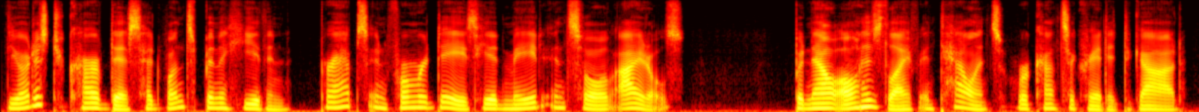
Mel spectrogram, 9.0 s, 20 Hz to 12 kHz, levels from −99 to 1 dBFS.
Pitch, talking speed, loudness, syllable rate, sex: 140 Hz, 205 wpm, -21 LUFS, 5.4 syllables/s, male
